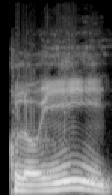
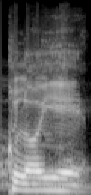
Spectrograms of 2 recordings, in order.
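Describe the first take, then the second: First: The name is pronounced the English way. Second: The name is pronounced the Telugu way. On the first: "ఇంగ్లీష్లో పలకాలంటే క్లోయి అని పలకాలి" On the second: "తెలుగులో క్లోయే"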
